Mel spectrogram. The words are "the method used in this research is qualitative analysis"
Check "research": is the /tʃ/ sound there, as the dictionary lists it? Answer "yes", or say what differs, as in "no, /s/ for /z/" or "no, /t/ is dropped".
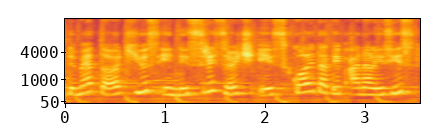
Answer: yes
